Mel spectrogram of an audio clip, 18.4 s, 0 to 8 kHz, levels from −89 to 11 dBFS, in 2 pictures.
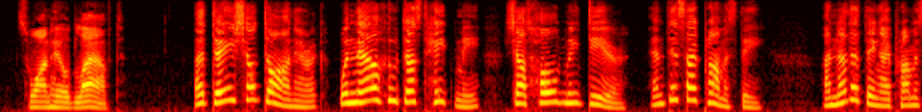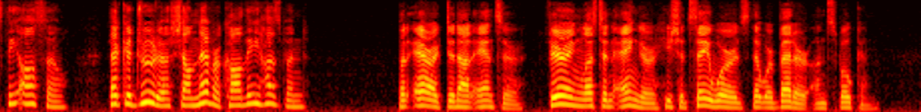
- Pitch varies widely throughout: Yes, wide, 8.5 semitones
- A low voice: No, medium, 185 Hz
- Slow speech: No, average, 175 wpm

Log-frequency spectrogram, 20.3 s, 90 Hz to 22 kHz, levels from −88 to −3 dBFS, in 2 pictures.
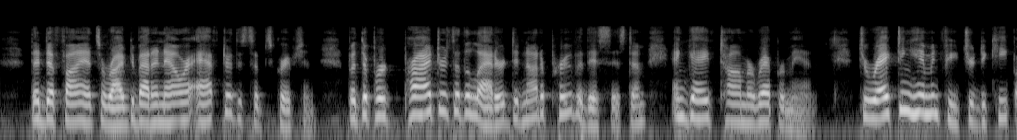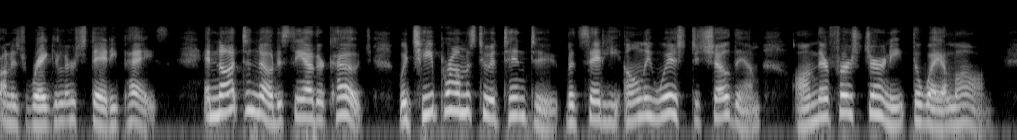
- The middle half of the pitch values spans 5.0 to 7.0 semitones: Yes, average, 5.3 semitones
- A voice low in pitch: No, high, 205 Hz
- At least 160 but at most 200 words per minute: Yes, average, 195 wpm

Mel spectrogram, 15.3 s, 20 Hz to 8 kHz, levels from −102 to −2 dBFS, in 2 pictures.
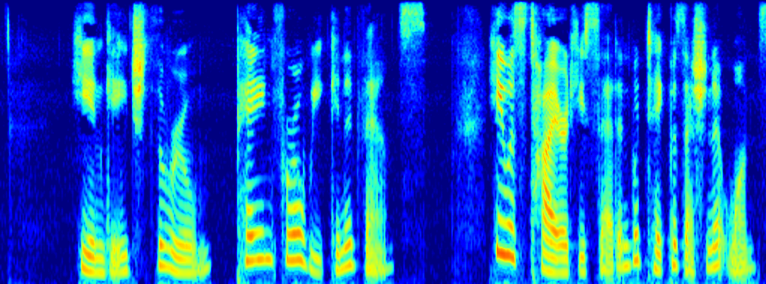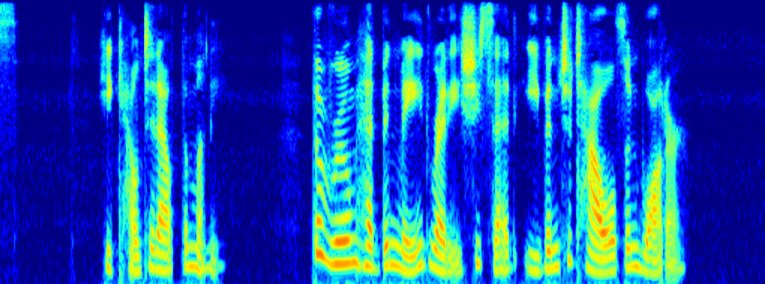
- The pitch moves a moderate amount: No, wide, 5.8 semitones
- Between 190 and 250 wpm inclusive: No, average, 155 wpm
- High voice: Yes, high, 195 Hz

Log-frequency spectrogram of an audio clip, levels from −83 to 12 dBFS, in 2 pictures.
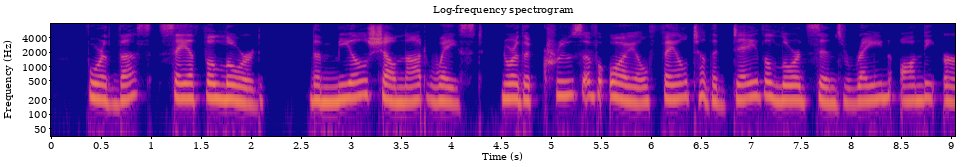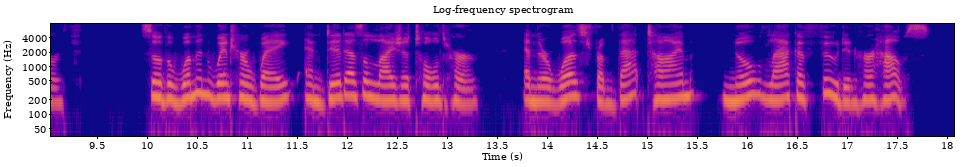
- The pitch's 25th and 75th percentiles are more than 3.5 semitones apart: No, average, 2.8 semitones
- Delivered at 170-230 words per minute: Yes, average, 180 wpm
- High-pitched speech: Yes, high, 205 Hz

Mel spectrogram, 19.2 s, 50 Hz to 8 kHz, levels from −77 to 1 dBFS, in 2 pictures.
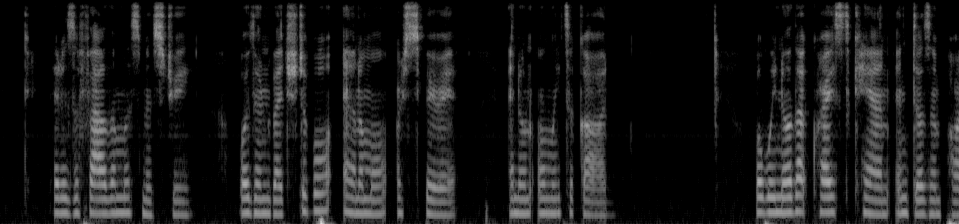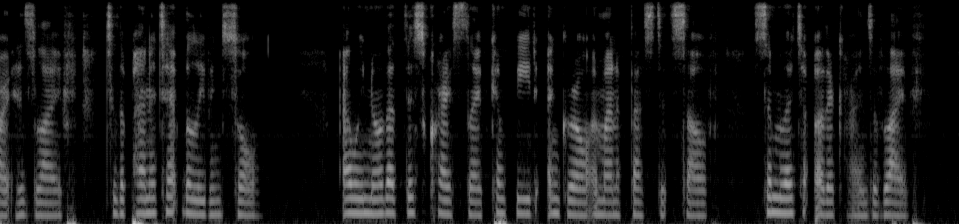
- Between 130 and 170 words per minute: Yes, average, 165 wpm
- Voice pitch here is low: No, high, 190 Hz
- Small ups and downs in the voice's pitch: Yes, narrow, 1.9 semitones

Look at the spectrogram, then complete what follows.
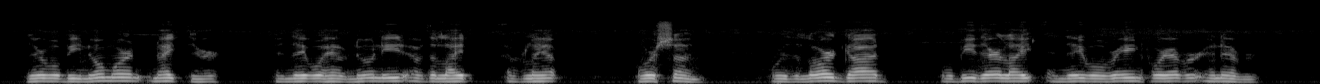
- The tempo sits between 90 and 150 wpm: No, average, 160 wpm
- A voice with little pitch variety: Yes, narrow, 1.6 semitones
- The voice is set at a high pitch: No, medium, 140 Hz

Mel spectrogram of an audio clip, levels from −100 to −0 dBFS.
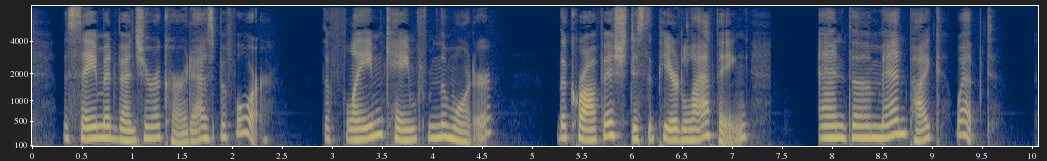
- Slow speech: Yes, slow, 125 wpm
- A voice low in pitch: No, high, 200 Hz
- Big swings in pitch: No, average, 3.1 semitones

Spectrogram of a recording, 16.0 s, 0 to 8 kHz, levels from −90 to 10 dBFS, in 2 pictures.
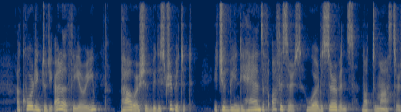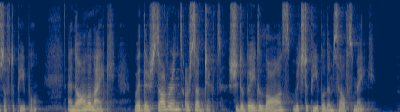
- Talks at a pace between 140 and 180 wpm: Yes, average, 170 wpm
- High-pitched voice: No, medium, 170 Hz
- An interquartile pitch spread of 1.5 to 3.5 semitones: No, average, 4.2 semitones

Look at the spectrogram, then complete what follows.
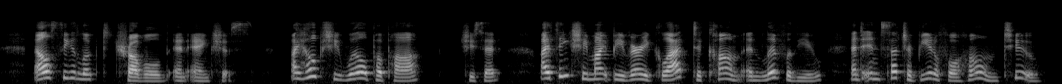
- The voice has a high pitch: Yes, high, 230 Hz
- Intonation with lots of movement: Yes, wide, 7.6 semitones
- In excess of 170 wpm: Yes, average, 180 wpm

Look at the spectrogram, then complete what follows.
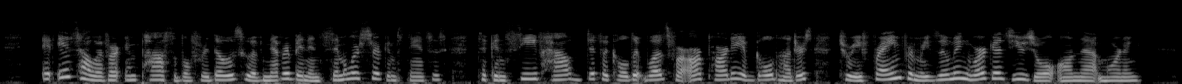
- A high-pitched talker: Yes, high, 210 Hz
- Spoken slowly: No, average, 180 wpm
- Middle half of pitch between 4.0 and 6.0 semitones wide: Yes, average, 4.8 semitones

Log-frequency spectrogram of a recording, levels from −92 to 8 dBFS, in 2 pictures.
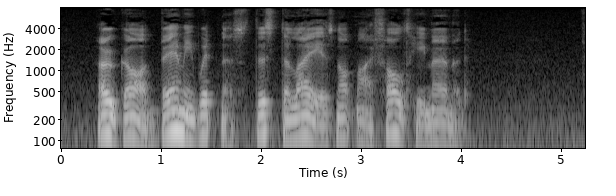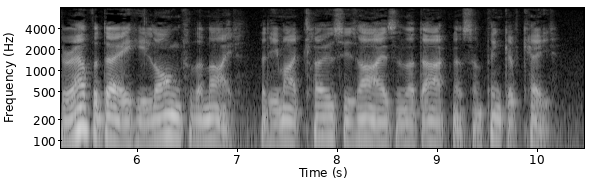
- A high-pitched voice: No, low, 100 Hz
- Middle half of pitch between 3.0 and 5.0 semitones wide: Yes, average, 3.7 semitones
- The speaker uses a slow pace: No, average, 195 wpm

